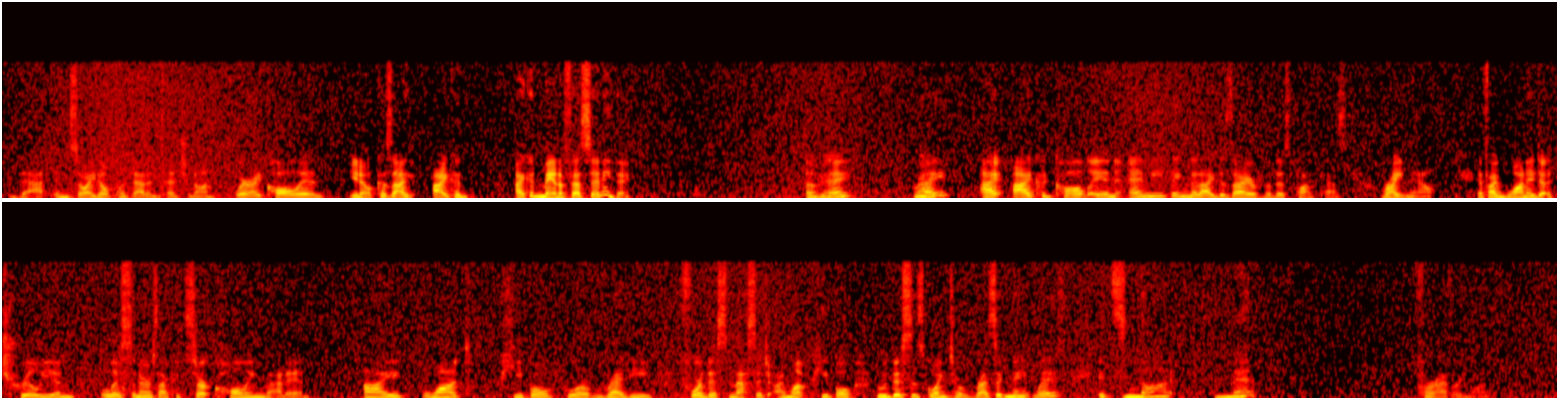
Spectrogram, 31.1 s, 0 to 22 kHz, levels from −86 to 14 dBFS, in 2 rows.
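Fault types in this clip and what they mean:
Overdone noise removal, present throughout the speech: a noise reduction process set far too aggressively treats any frequency band sitting close to its noise estimate as unwanted and pulls it down to almost nothing, so the gaps between phrases fall to near silence dotted with sparkling fragments, while the softer parts of the voice are stripped away along with the noise.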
